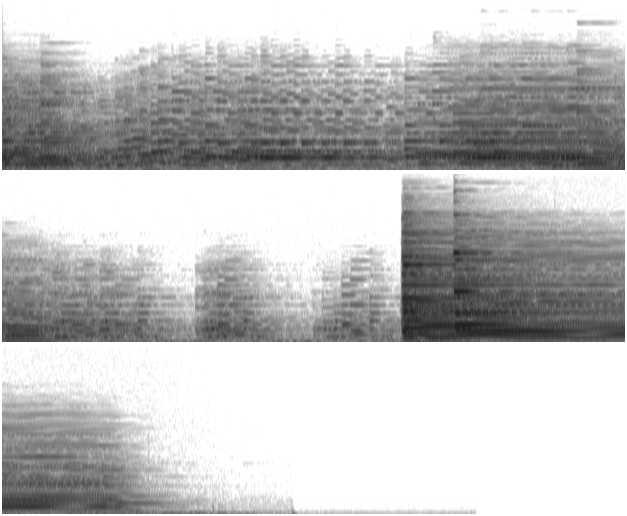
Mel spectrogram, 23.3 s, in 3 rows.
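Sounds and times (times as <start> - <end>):
fast piano sonata movement: 0.0 - 18.4.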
